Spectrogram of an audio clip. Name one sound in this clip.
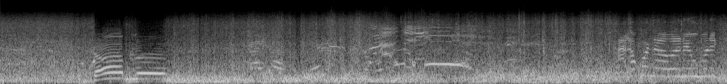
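A young girl calls out playfully close by.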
